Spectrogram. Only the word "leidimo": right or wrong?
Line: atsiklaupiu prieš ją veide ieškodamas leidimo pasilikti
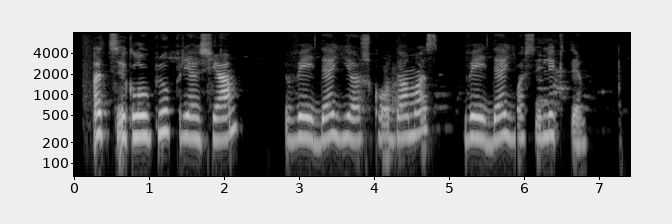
wrong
